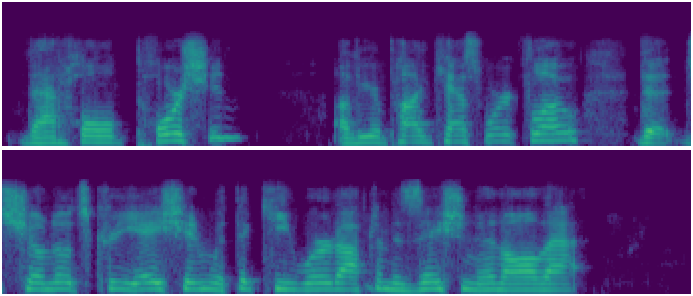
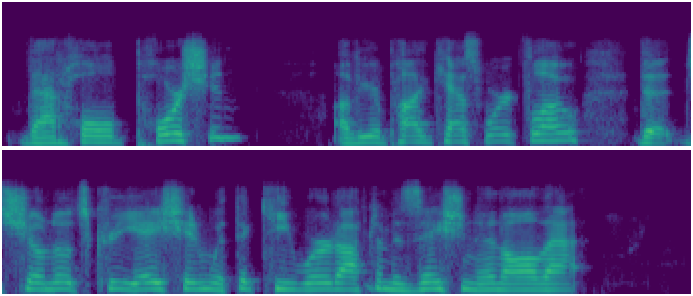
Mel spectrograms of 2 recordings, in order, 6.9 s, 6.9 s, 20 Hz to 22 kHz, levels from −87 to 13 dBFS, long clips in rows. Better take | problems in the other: second | garbled, watery; badly; nothing above 7.5 kHz; slightly in the second

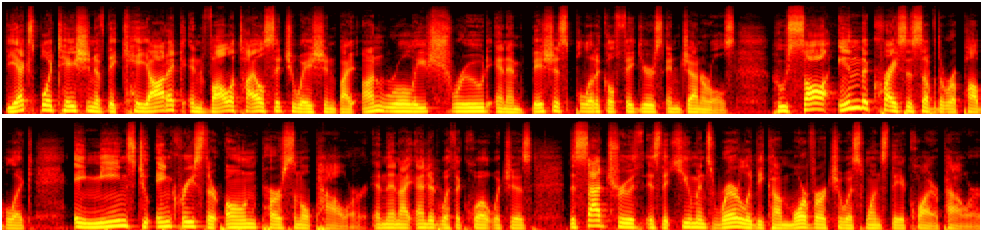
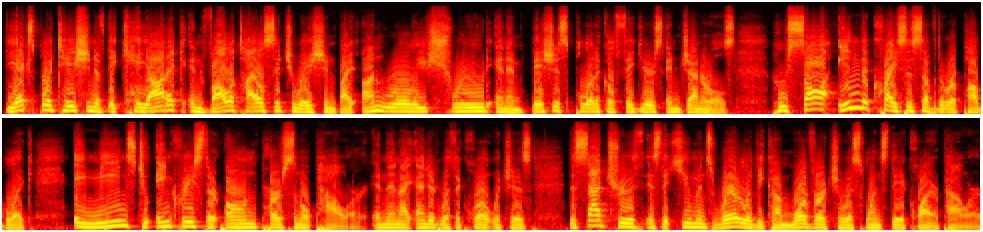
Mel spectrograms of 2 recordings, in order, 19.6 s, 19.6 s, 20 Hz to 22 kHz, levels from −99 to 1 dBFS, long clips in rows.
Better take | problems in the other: first | distortion; slight; 10 dB below the speech

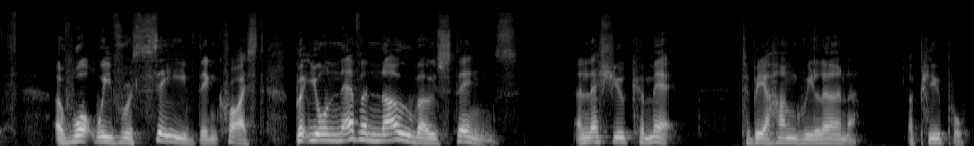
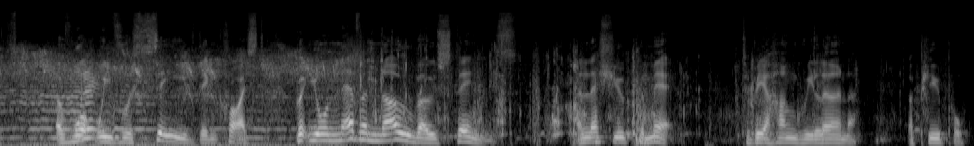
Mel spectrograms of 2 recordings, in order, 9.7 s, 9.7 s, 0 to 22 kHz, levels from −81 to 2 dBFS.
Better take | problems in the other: first | animal sounds; loud; throughout; 9 dB below the speech

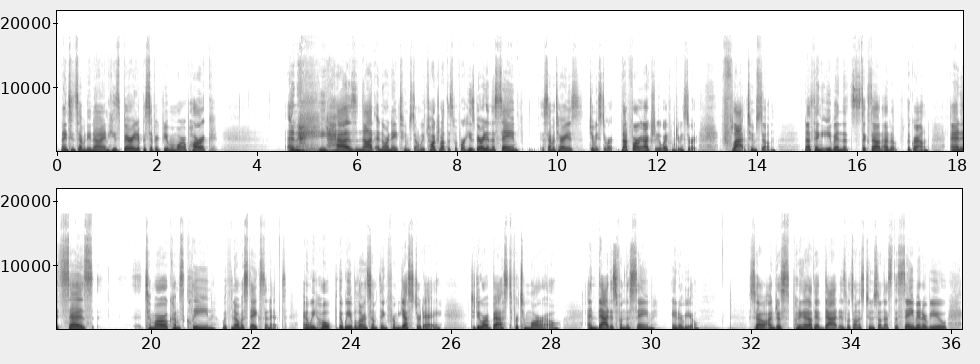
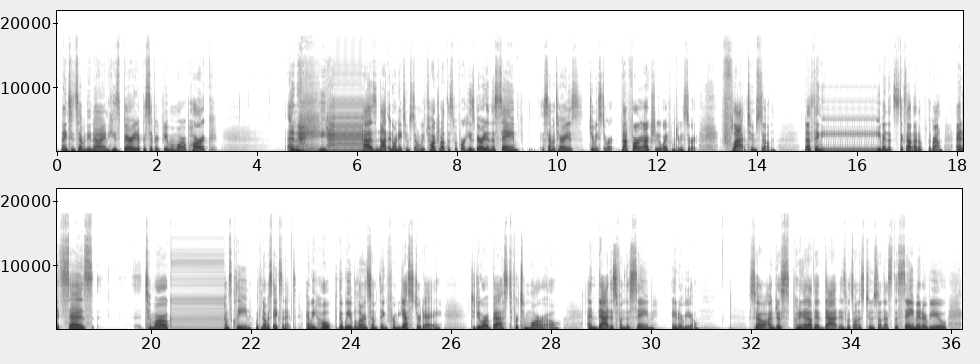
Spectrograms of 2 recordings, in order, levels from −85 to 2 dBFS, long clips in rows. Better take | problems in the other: first | audio freezing; at 5.5 s for 0.5 s, at 15 s for 1 s and at 20 s for 1 s

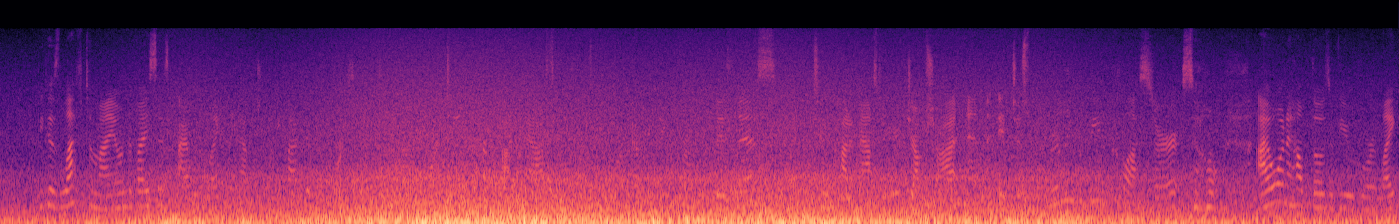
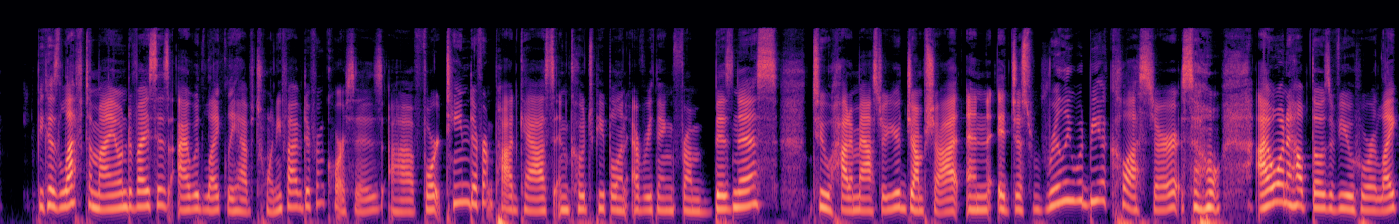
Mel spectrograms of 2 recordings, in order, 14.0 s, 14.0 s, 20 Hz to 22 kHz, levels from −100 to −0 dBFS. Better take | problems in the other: second | wind noise on the microphone; heavy; 4 dB above the speech

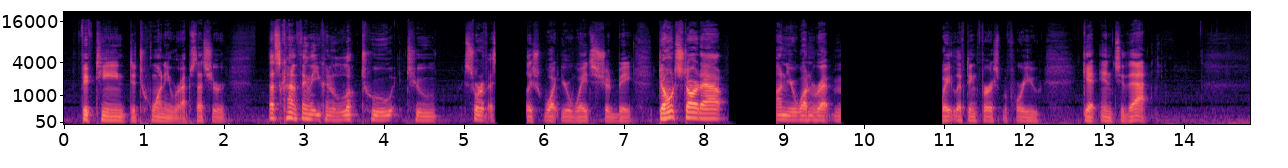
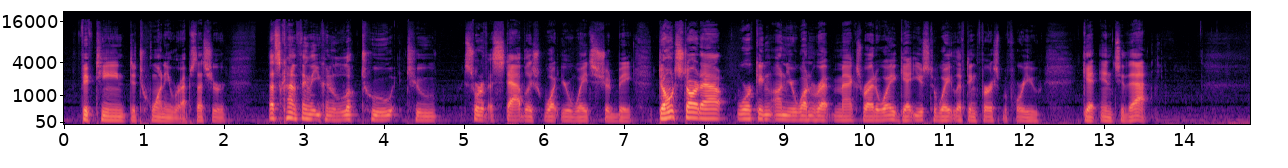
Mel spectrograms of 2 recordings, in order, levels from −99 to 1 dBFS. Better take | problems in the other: second | audio cutting out; at 5.5 s, at 8.5 s for 0.5 s and at 9.5 s for 1.5 s

